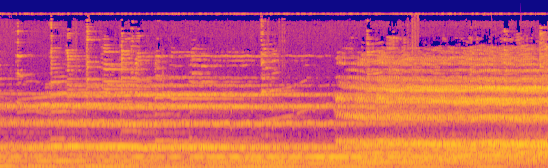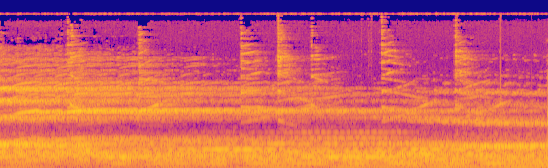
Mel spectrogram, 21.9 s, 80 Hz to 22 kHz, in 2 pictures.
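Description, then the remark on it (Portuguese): An eerie synthesizer version of the Dies Irae melody, used in the opening of Stanley Kubrick's film The Shining (1980), plays slow and ominous over deep sustained bass drones, with heavy effects, echo and reverb smearing the tones into a dense, unsettling wash. No voices. “já está ouvindo no fundo, o ouvinte com certeza conhece, é a versão mais arrepiante da melodia Dia Zirae.”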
